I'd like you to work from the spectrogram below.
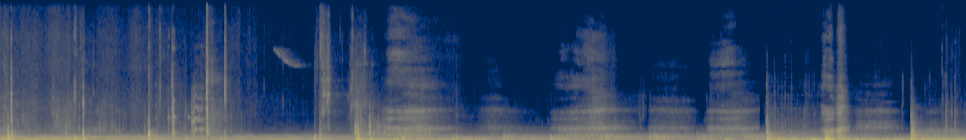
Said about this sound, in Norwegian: Hvem er det som banker? Oh, nå går det av meg. Hver en lyd jeg hører, skremmer meg.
